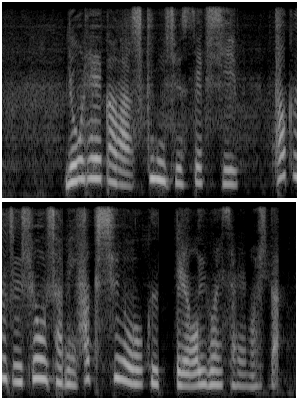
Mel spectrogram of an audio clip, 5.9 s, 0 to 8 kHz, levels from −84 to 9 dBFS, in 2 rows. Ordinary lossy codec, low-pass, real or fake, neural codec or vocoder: none; 7.2 kHz; fake; codec, 16 kHz in and 24 kHz out, 0.6 kbps, FireRedTTS-2 codec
